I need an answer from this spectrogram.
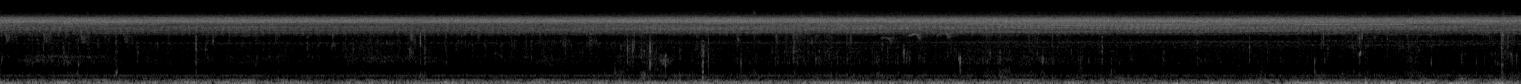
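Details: Shrill, unbroken cicada song dominates near a micro pig, a flat high hiss lasting throughout, with sporadic taps and gentle footfalls in the foreground.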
